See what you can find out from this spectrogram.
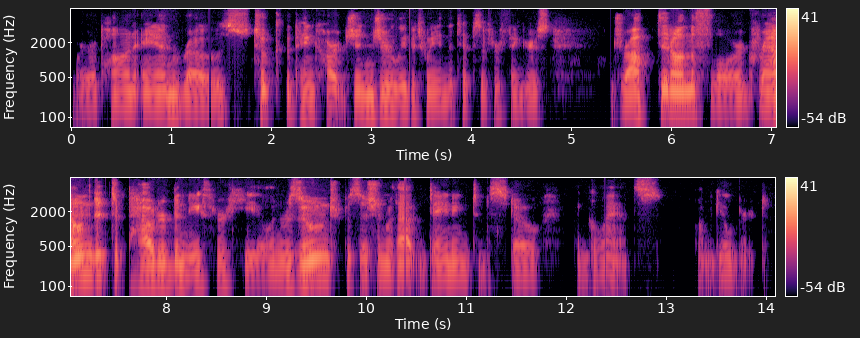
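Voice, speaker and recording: A man with a fairly low voice narrates a storybook. His reading is expressive and deliberate, leaning on key words for dramatic effect. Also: poor audio. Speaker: storybook reader. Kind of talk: expressive audiobook-style narration.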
